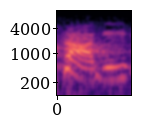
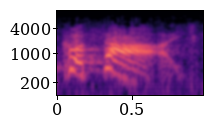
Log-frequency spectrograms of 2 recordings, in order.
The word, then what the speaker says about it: corsage: your beautiful casady I'm parking darling it isn't soggy it's corsage age is pronounced Odd as in garage oh they're beautiful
